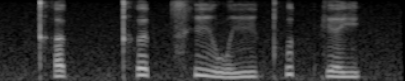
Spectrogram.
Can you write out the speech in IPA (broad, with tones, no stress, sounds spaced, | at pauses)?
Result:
kʰ ɐ˨˥ k̚ | kʰ ɵ˨ t̚ t͡sʰ iː˨˩ w iː˨ kʷʰ ɐ˥ t̚ k e˨ j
